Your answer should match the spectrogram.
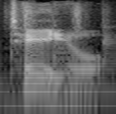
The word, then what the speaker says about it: tail: Esta palabra se pronuncia tail, porque la a se pronuncia ei, la i es muda y la l se pronuncia ol.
